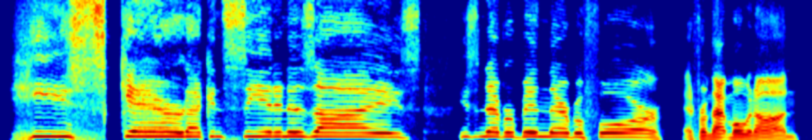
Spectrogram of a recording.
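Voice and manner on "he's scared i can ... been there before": mock very slow, high scream at the top of the lungs. Retelling a father's reaction during Super Bowl introductions: imitating dad screaming. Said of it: "my dad screams at the top of his lungs".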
